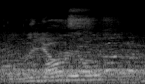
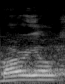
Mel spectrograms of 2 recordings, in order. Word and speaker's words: Barrios: It's, how do you say their names, man? Burritos. Mario. Burritos. It's Barrios.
